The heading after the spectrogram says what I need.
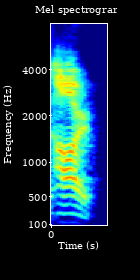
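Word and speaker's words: hour: So as you rightly mentioned, an enemy, an umbrella, an R. In the word R, H is silent.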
